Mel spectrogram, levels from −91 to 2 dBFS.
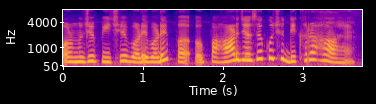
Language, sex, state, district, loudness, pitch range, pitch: Hindi, female, Maharashtra, Mumbai Suburban, -14 LUFS, 245-340 Hz, 275 Hz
